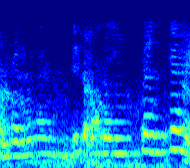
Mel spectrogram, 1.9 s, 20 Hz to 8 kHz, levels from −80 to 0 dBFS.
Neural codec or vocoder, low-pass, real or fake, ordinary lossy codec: codec, 16 kHz, 4 kbps, FreqCodec, smaller model; 7.2 kHz; fake; AAC, 48 kbps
